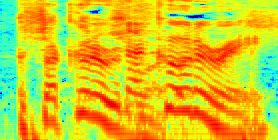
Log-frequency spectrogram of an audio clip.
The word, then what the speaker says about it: charcuterie: Charcuterie.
